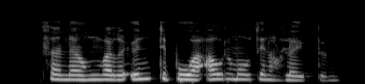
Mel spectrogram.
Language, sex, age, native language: Icelandic, female, 12, Icelandic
